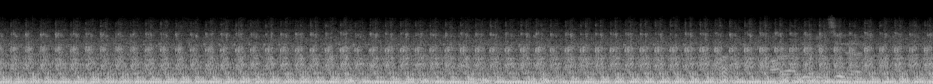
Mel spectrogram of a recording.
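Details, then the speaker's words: Peterbilt with Cummins diesel just jump-started cold after sitting three days; loud steady rumble with an even beat near a hundred per minute, slight lope, no misses or knocks, idle self-regulating for temperature as cold oil circulates; normal cold idle. "so okay and she apparently has regulated herself here a little bit due to the temperatures and you can hear coal in that oil circulated up in that engine"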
